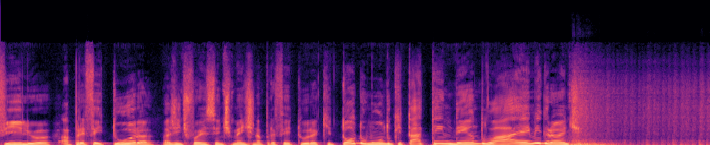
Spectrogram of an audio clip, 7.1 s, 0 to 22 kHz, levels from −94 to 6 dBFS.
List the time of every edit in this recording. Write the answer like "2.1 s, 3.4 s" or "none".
5.8 s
